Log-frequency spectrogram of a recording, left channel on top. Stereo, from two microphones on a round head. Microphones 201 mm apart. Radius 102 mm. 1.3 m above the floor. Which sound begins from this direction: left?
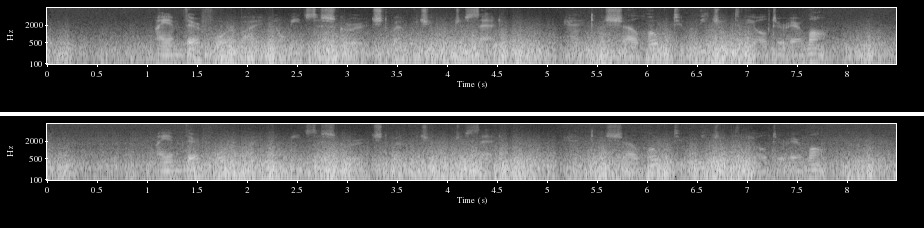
A man speaking, at 1.1 s.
